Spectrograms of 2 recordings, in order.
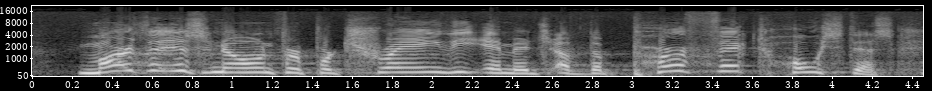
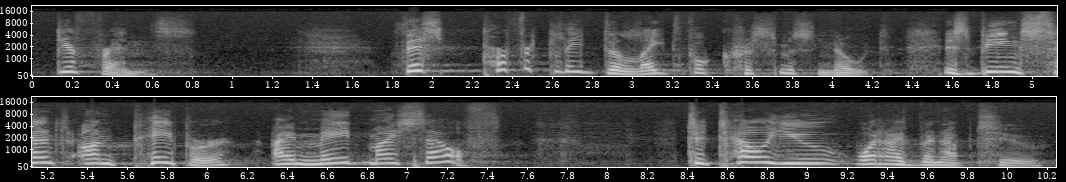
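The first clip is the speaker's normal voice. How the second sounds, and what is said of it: Martha Stewart impression. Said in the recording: “I'll do my best Martha voice.”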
